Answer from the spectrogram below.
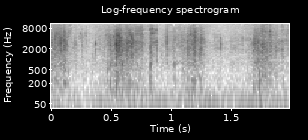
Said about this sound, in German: Jetzt laufen wir also gerade über ein Kiesbett unter der Brücke durch.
